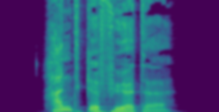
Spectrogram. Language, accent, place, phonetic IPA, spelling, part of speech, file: German, Germany, Berlin, [ˈhantɡəˌfyːɐ̯tə], handgeführte, adjective, De-handgeführte.ogg
- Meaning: inflection of handgeführt: 1. strong/mixed nominative/accusative feminine singular 2. strong nominative/accusative plural 3. weak nominative all-gender singular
